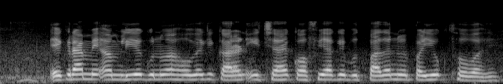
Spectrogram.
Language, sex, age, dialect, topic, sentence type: Magahi, male, 18-24, Western, agriculture, statement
